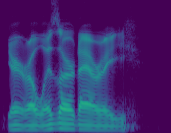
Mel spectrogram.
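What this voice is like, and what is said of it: Poor impression of Hagrid. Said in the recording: “Hagrid, the horrible... Hagrid does not sound like that.”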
